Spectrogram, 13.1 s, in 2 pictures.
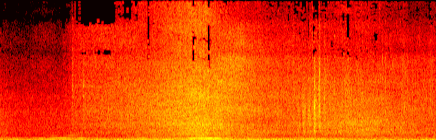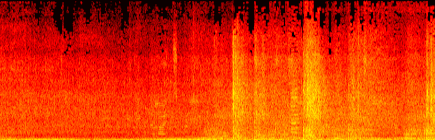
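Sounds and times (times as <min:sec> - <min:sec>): car engines running at low revs: 0:00.0 - 0:13.0
car passing close: 0:01.0 - 0:08.0.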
